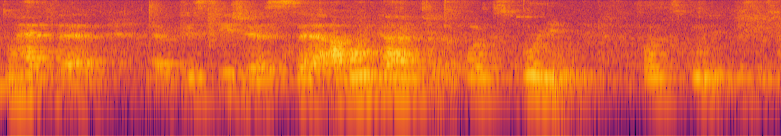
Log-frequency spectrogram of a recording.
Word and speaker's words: Volksbühne: move to Berlin to have a prestigious avant-garde Volksbühne, this is how you pronounce it.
